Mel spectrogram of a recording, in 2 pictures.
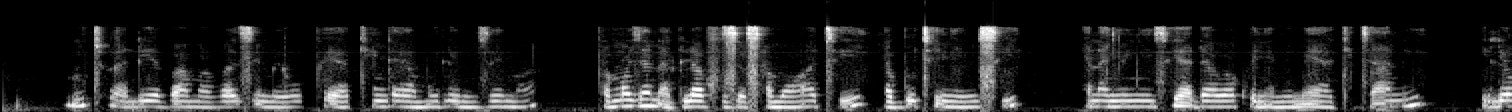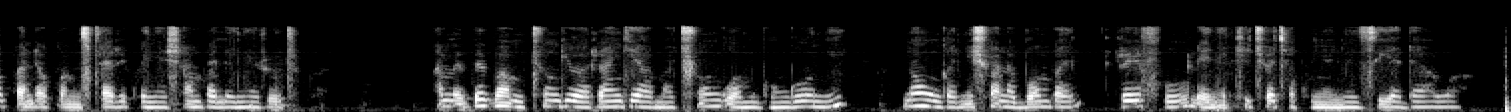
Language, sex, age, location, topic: Swahili, female, 25-35, Kisumu, health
